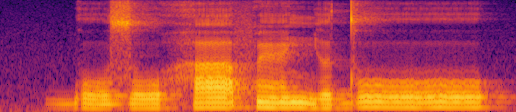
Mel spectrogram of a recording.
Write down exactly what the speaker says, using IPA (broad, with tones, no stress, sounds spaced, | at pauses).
ɡ͡b o˨ z o˨ h a˦ f ɛ̃˦ ɲ ə˧ d oː˦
